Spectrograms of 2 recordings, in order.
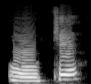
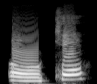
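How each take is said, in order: First: It carries the tone pattern meaning rat. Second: The same.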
